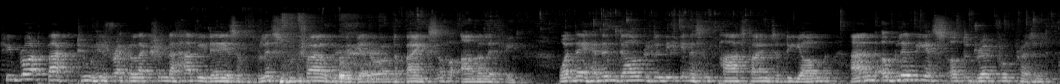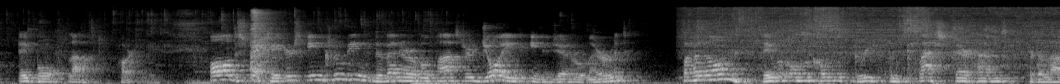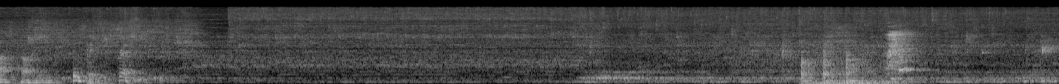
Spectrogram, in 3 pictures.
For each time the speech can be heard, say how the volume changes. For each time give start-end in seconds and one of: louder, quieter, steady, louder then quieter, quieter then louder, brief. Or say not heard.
0.0-22.7 steady.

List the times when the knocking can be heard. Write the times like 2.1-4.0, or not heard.
29.1-30.2.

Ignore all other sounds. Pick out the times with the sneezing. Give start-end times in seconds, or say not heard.
2.8-3.8, 12.4-13.3, 29.4-30.3.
